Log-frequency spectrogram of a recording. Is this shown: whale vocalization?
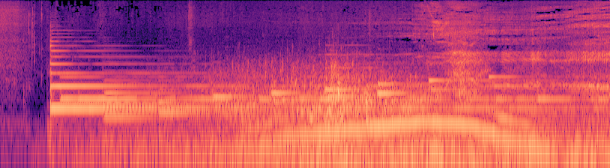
yes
